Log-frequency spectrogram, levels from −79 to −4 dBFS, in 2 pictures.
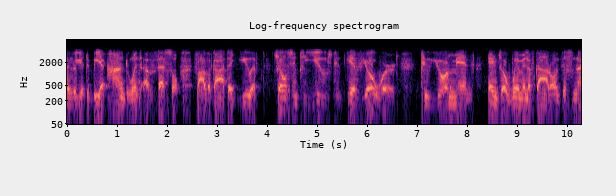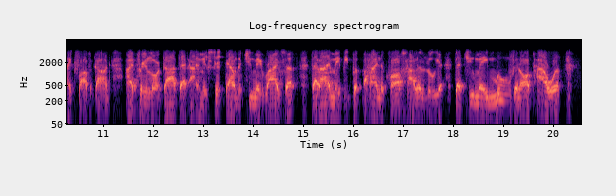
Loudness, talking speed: -29 LUFS, 180 wpm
